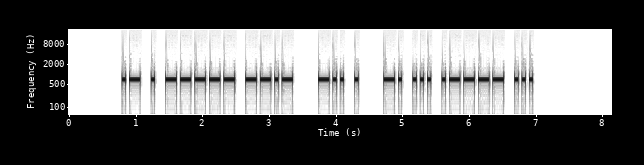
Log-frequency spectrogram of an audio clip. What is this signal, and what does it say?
Morse code, heard as a keyed tone, about 22 wpm, 700 Hz. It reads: AE0Q DE NS1S
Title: USA Callsign DE Callsign - 4 Characters - 22wpm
